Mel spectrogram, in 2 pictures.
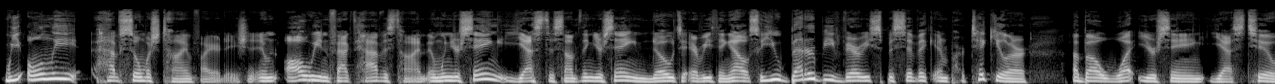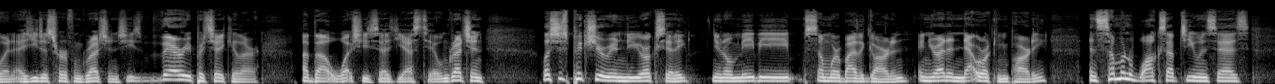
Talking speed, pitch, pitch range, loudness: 210 wpm, 155 Hz, 145-175 Hz, -14 LUFS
